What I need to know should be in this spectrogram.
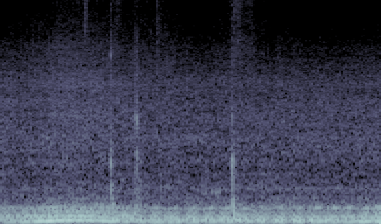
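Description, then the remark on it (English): A cat purring: a steady, deep rumbling drone that continues evenly for the whole few seconds, with a few faint clicks over it and no talking. “Listen to that kitty purr.”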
